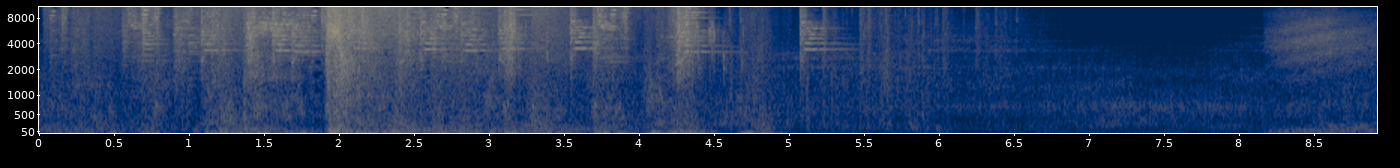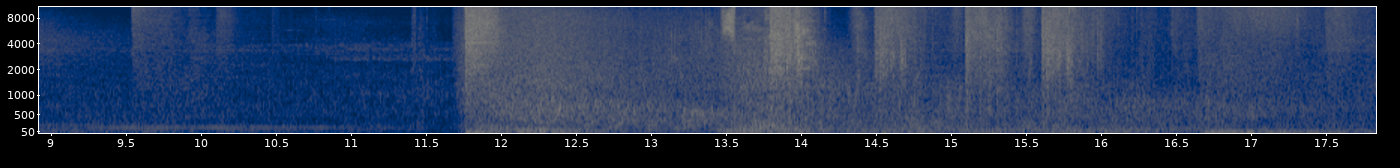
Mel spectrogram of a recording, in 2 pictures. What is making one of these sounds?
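Magic spells crackle and blows land in a fast fight.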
